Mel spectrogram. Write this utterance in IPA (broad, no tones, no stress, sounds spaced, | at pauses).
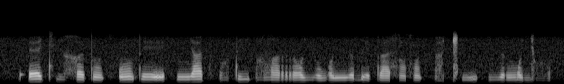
ʔ ɛ cʰ i̤ χ ə t̪ õ t͡sʼ õ t̪ e | ɲ a t͡sʼ ɔ̤ t i ʔ i̤ zˤ ɛ r ɔ ʎ o w ɔ ɲ ə ɓ e t̪ a s ɔ̃ sˤ õ t͡sʼ a̤ ǁʰ i | ʎ œ ŋ͡m ɔ ɟ ɔ̤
